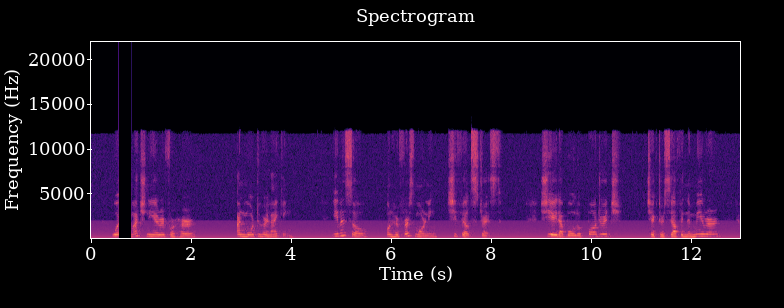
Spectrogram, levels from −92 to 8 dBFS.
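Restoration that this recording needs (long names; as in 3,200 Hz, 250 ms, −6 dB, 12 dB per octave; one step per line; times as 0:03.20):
hum removal 113.4 Hz, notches 17
ambience match 0:00.55–0:00.81
downward expander −33 dBFS, range −21 dB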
